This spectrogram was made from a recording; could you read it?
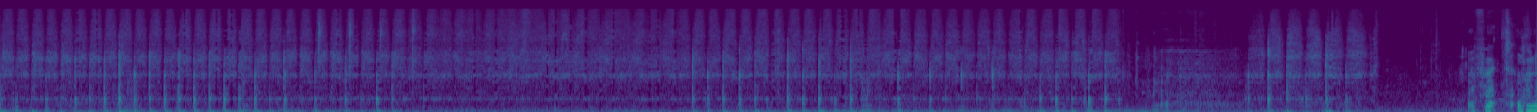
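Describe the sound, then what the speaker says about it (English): Steady rubbing as a surface is burnished by hand, a close, continuous scraping friction with an even back-and-forth rhythm lasting throughout, briefly pausing near the end. "give this a good burnish"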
